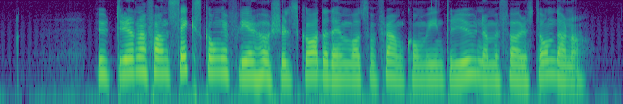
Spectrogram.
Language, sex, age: Swedish, female, 33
